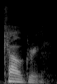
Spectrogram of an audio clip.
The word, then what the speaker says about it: Calgary: But it's just Calgary. Oh, there's Calgary. There's, there's no middle syllable.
